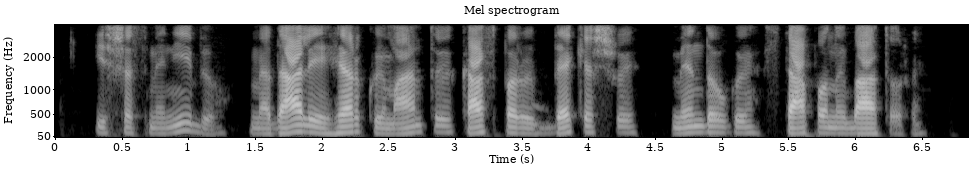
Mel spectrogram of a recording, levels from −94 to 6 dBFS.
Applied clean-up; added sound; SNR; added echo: none; none; none; none.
